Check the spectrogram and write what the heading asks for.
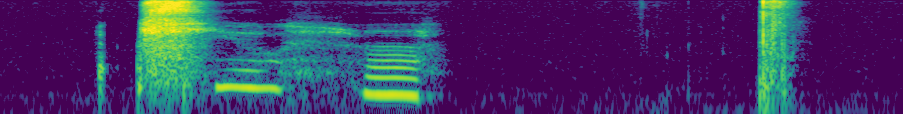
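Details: Sharp sneeze with a drawn-out voiced lead-in, then a shorter second sneeze seconds later. Part of a massive sneezing fit; the person is exhausted with sore abs and partly biting the sneezes back. The fit was recorded across clips in changing positions.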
